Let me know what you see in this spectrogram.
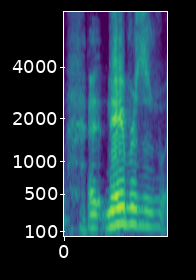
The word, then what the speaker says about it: Nabers: Nabers is how they pronounce it, but it's spelled N-A-B-E-R-S.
